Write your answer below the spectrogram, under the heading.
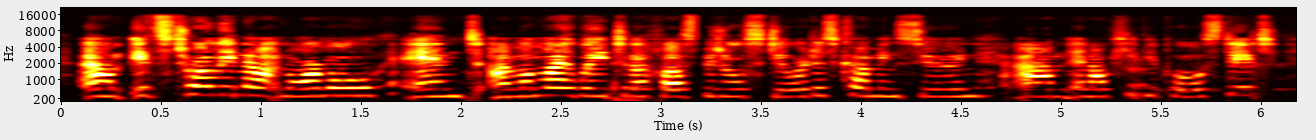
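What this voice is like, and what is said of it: Irish accent. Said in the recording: “talking in an Irish accent ... she sounds like Conor McGregor”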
